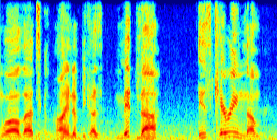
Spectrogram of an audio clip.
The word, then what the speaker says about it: Midna: is ridiculous like I I honestly thought it was spelled m-i-n-d-a but no it's spelled m-i-d-n-a so it's clearly mid na not Min da anyway I'll I'll try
